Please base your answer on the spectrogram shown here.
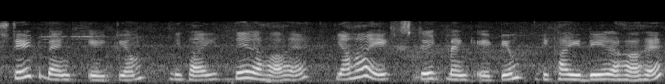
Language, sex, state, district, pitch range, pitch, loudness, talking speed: Hindi, female, Haryana, Charkhi Dadri, 215-275 Hz, 230 Hz, -13 LUFS, 145 wpm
